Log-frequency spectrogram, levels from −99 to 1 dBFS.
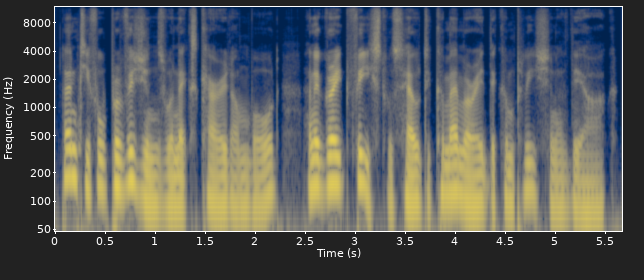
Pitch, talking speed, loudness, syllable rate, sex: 110 Hz, 210 wpm, -20 LUFS, 6.1 syllables/s, male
